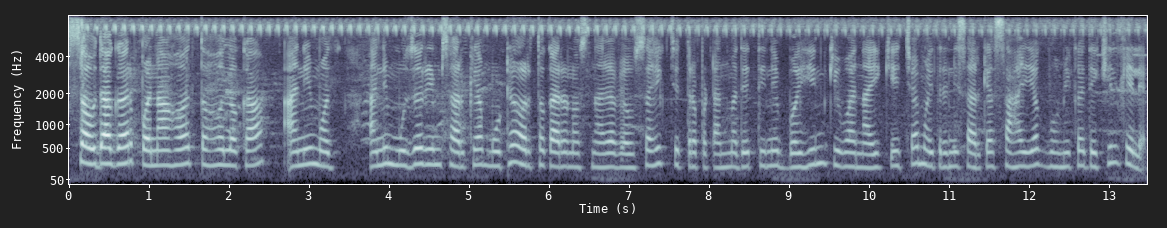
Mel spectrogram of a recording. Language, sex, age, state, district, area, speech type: Marathi, female, 18-30, Maharashtra, Akola, rural, read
